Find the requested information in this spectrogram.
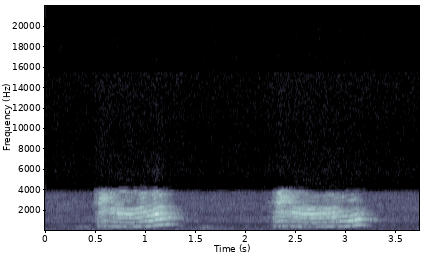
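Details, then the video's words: Green parrot talking, imitating words and a cat's meow: two drawn-out nasal, meow-like calls, each about a second long, with a rising then falling tone and a short pause between. "beautiful green parrot talking saying mian mithu meow"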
